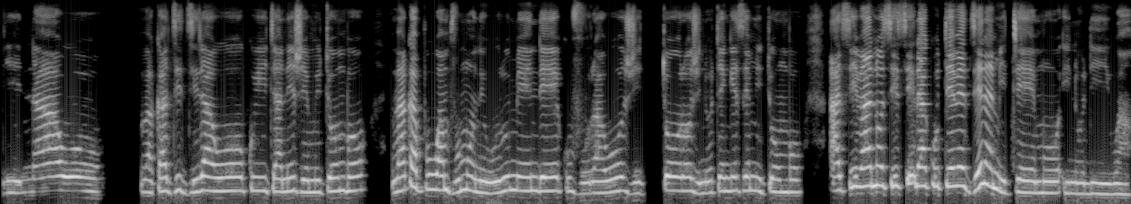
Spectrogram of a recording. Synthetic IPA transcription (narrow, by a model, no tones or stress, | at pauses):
inawo | ʋakad͡zid͡zirawokuitane̞ʐe̞mito̞mbo̞ | ʋakapuwaɱvumo̞ne̞ɦurume̞nde̞kuvuɾawo̞ʐi | to̞ɾo̞ʐino̞te̞ŋɡe̞semito̞ːmbo̞asiʋano̞sisiɾakute̞ʋe̞d͡ze̞ɾamite̞mo̞ino̞ɗiːwa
